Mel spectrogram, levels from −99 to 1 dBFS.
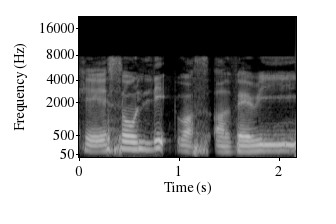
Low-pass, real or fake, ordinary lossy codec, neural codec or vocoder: none; fake; none; codec, 16 kHz, 8 kbps, FreqCodec, larger model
